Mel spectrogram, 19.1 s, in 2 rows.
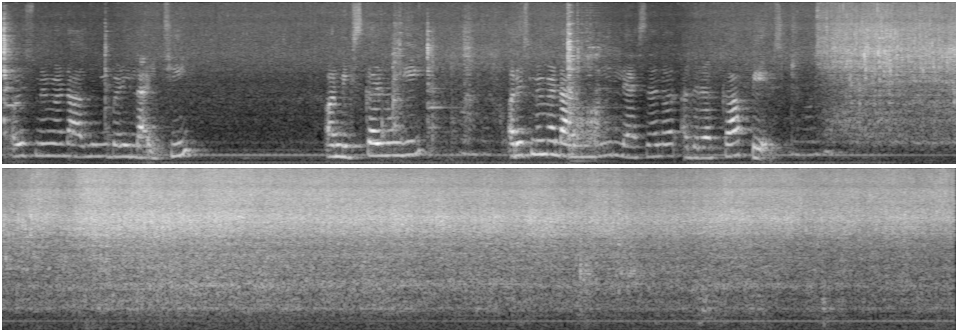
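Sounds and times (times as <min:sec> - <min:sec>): paste sizzling in hot oil: 0:08.2 - 0:19.0.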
